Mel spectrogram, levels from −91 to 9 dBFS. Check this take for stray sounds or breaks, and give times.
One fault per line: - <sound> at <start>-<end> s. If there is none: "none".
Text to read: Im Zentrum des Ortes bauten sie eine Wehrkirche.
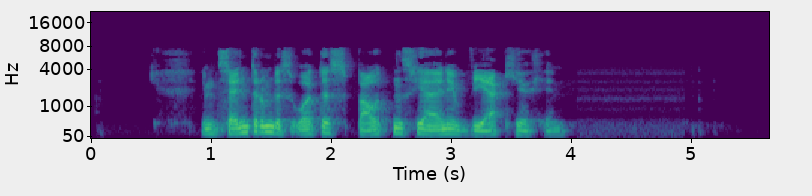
none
